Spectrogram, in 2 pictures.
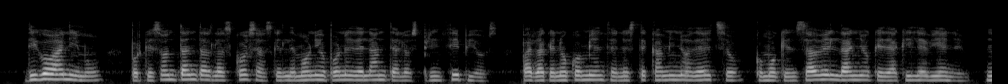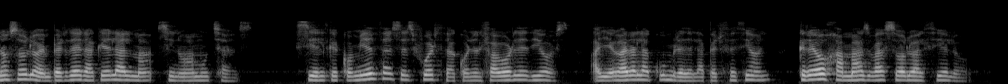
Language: Spanish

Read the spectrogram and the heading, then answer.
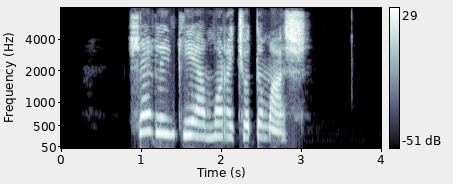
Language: Western Mari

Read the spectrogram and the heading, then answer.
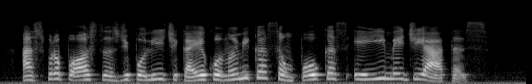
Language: Portuguese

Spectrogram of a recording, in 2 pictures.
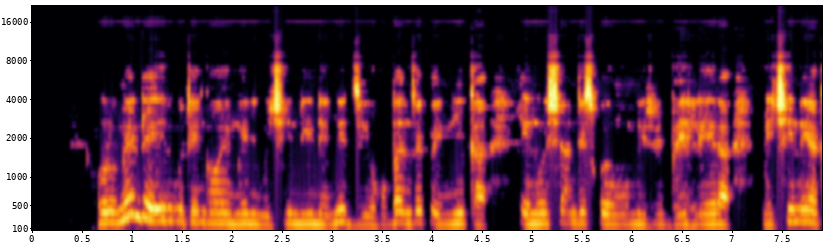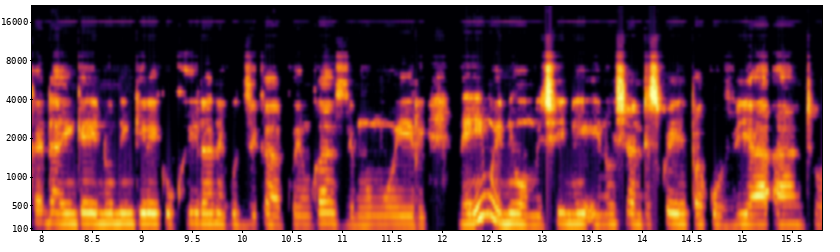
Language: Ndau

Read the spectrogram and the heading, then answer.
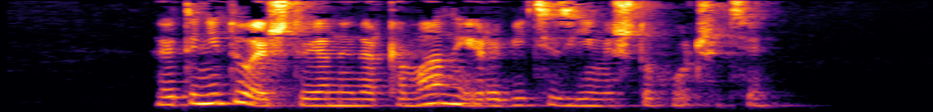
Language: Belarusian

